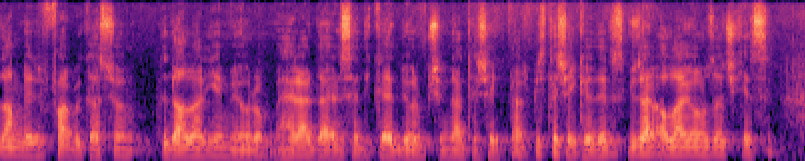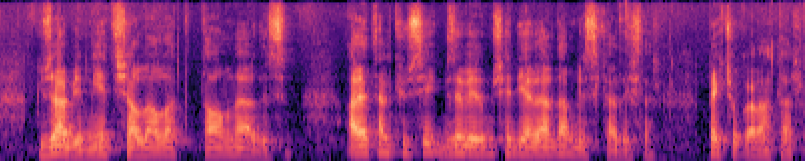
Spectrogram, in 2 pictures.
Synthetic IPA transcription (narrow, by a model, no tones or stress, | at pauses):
d̪anbe̞ɾifabɾikʰasjo̞nd̪̥ɯd̪aːlˠaɾjemijo̞ɾumvɛ̰ɦeɾælʲd̪aːiɾesinɛd̪ikʰːat̪ed̪ijo̞ɾumʃimd̪ænt̪ʰe̞ʃɛcʰːyɾlʲæ̰ɾbizt̪ʰe̞ʃɛcːyɾe̞d̪eɾizɟyzælʲa̰lˠːahjo̞lˠnuzat͡ʃʰɯ̥cʰet̪sin | ɟyzælʲbiɾnijɛt̪ʰiʃalˠːahalˠːaht̪ʰamaːmɯnajæɾd̪iɾsin | a̰ːlet̪ʰælʲcʰyɾsibizɛve̞ɾilʲmiʃhe̞d̪ijelʲæɾd̪ænbiɾisi̥kʰaɾd̪ɛʃlʲæ̰ɾ̥ | pʰɛct͡ʃʰo̞ka̰naht̪ʰaɾ̥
